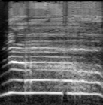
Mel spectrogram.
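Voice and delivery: dramatic anguished cry. Playing a character dropping to their knees: dramatic anguished cry. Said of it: "drop to my knees very dramatically".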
